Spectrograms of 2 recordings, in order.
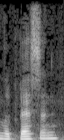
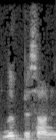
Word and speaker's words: Luc Besson: Luc, Luc Besson. Luc Besson. – I, Luc Besson is right.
